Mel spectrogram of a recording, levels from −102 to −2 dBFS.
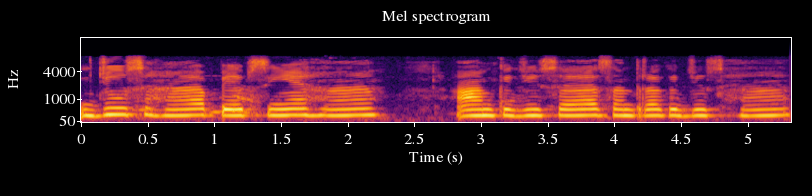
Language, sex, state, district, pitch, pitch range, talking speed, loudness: Hindi, female, Jharkhand, Palamu, 235 Hz, 230-245 Hz, 135 wpm, -17 LUFS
